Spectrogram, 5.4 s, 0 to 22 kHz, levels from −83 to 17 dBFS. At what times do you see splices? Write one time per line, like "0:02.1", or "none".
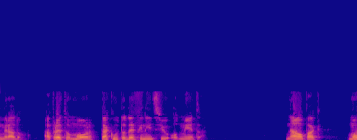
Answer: none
